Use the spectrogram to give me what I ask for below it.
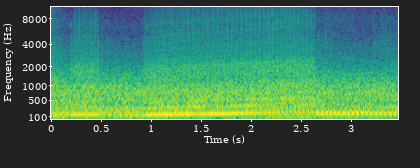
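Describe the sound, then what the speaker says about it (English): A Ford Mustang GT350 V8 cruising in Forza Horizon 5, a steady low engine drone that holds a sustained pitch with slight rises and shifts, fairly loud and alone. "Oh, the GT350 engine. I like the sound of it, man."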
